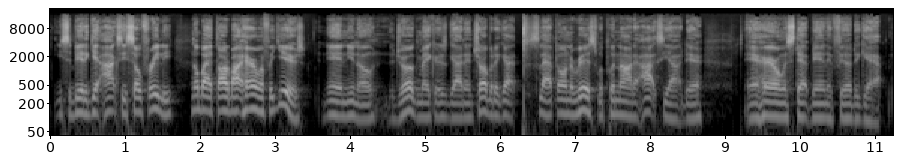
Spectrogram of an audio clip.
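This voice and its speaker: A man's voice: fairly low pitch, fairly even intonation, brisk, fairly bright tone. Laid-back male podcast host. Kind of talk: casual chat.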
